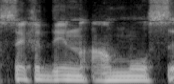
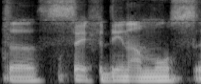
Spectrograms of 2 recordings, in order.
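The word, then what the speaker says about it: Saifedean Ammous: Saifedean Ahmous is how it's pronounced in Arabic, but Saifedean Ahmous is good enough in English.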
